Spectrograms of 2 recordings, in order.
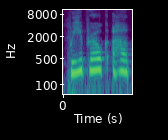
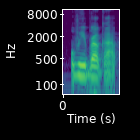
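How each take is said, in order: First: It is said with desperate, pained emotion. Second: It is said casually and dismissively.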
